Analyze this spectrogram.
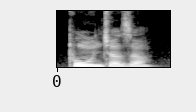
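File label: "pùngios", female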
